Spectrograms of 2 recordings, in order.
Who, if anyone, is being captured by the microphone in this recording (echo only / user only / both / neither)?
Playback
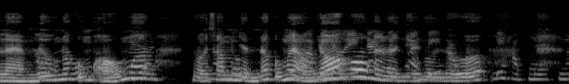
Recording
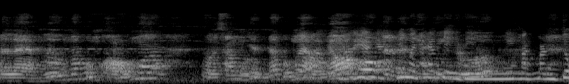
both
